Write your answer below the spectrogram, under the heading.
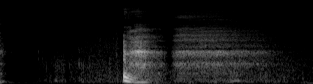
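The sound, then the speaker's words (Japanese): A yawn from a tired person near their limit: a sudden breathy, voiced onset, then a long, drawn-out exhale that slowly fades over about two seconds. “ん？あ、あくびしてる。”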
